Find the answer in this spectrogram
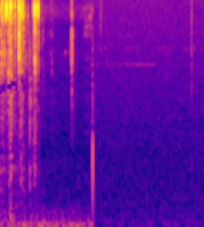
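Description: Crinkling and rustling of a foil-lined paper pouch being handled as its top is sealed with tape. It stops abruptly about a second in, leaving near silence.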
